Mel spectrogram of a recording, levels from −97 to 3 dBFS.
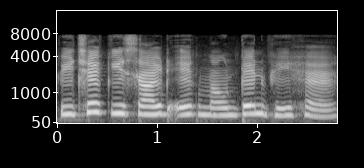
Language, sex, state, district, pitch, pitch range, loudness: Hindi, female, Bihar, Patna, 225 Hz, 205-240 Hz, -16 LUFS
